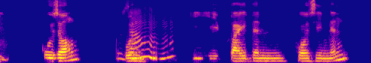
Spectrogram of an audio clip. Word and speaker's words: Cousin: Also Isabel Sante, Ja, Tante und Onkel und auch Isabel Kosten Kusang und bacanya. die Cousin Kusang.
